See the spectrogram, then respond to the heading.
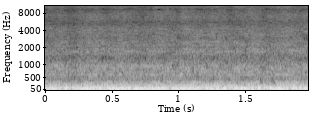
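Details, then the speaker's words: Turbo LS with Holley EFI, idle target AFR raised to about 14.5, reading around 14.5, IAC in the 6–10% range: deep, steady, lopey idle with an even low rumble and no misses. Normal idle. "Okay. So we're reading at like 14.5 is where it's trying to target, and we're bouncing around right about there on the motor. IAC's in good shape."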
